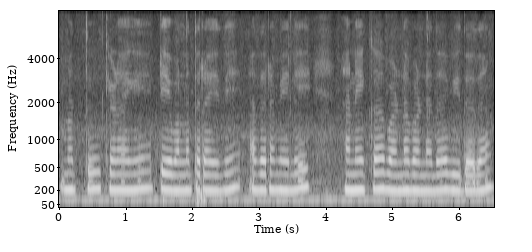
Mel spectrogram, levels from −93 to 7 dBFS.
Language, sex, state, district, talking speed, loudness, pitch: Kannada, female, Karnataka, Bidar, 110 wpm, -14 LUFS, 195 Hz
